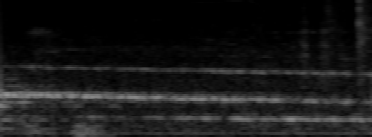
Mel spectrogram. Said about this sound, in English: Okay, that's how you know it's lit, man. The sirens are going off. That's how you know it's lit.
